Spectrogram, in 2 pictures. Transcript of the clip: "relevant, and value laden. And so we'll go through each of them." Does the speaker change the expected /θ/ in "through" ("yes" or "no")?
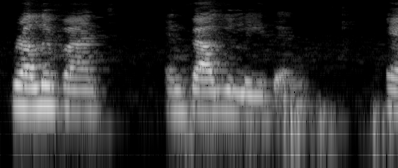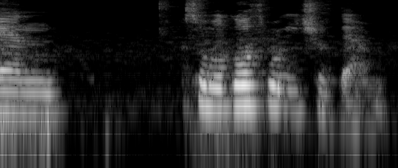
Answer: no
